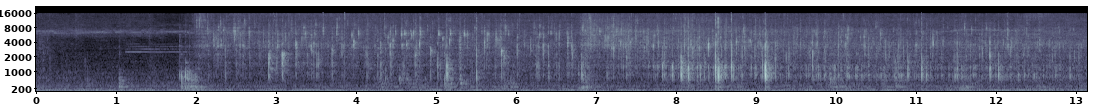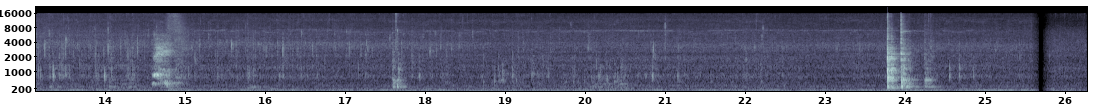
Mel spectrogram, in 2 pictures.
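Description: Chopped shallots, onion, ginger, garlic, green chillies and curry leaves hit hot coconut oil in a nonstick wok about two seconds in. They sizzle and crackle as they sauté, most fiercely in the first several seconds, with a steel spoon stirring them. Two louder clatters come about halfway through and near the end.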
